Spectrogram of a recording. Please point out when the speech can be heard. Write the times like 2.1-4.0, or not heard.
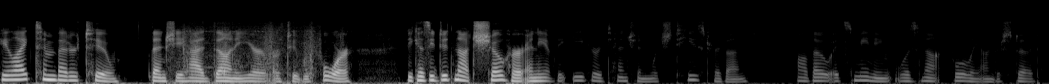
0.0-10.4.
